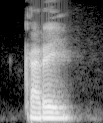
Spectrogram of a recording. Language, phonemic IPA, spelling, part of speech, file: Romanian, /kaˈrej/, Carei, proper noun, LL-Q7913 (ron)-Carei.wav
- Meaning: a city in Satu Mare County, Romania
